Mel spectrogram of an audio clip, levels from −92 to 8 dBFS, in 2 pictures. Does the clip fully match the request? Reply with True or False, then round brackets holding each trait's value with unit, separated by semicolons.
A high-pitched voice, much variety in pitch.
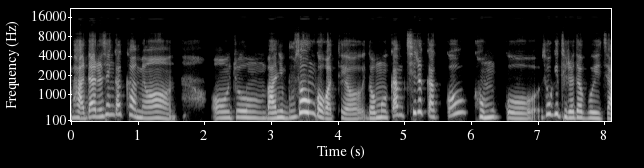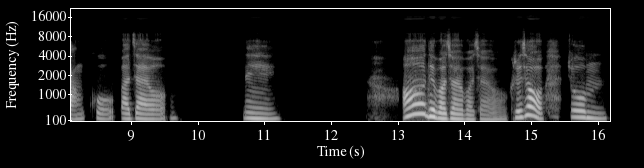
False (205 Hz; 4.7 semitones)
